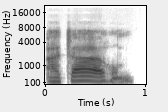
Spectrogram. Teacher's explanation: Just make sure your timings are right. A and then ta. Ta is longer.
